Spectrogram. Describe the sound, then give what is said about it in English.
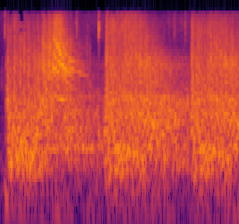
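Gunfire rings out in a tense Old West pursuit as a lawman fires at fleeing riders near tied horses: a loud, sustained burst of crackling shots with sharp onsets near the start and again around the midpoint, no talk over it. “I'll see about the man I shot.”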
